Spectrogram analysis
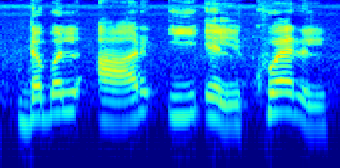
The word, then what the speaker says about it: quarrel: क्वेरल, QUARREL, क्वेरल। Pronunciation बहुत ध्यान से सुन लीजिएगा, क्वेरल, क्वेरल।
